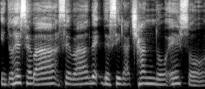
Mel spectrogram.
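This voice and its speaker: A woman with a Puerto Rican accent speaks at a fairly slow pace in a medium pitch, her tone dark and mellow, on a very clean recording with a silent background. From Coamo, Puerto Rico and New York City (Bronx). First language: English (speaking Spanish). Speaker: investment advisor, firm founder. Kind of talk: interview conversation.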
